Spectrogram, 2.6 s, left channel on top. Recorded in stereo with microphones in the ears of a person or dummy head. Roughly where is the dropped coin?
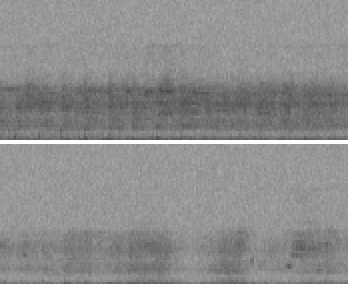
I don't hear a dropped coin.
